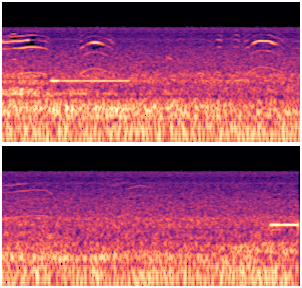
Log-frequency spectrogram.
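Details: Northern lapwing pair distressed about their chick, driving it away from herons: several faint wheezy arched calls, rising then falling, scattered over six seconds above steady low rumbling background noise.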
